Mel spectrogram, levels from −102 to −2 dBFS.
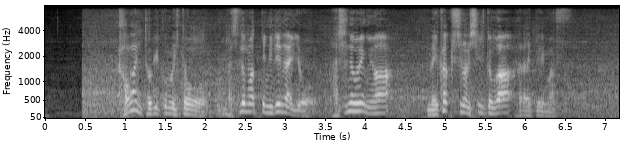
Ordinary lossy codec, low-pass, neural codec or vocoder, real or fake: none; 7.2 kHz; codec, 44.1 kHz, 2.6 kbps, SNAC; fake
